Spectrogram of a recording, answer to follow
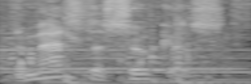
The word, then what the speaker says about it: Desmatosuchus: sideways from above its shoulders how do you pronounce des maîtres such as in english the master circus the mast asuka's let's listen again the mast asuka's the mast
